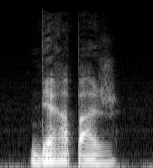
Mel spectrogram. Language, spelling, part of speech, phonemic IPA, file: French, dérapage, noun, /de.ʁa.paʒ/, Fr-dérapage.ogg
- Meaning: skid; action of skidding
